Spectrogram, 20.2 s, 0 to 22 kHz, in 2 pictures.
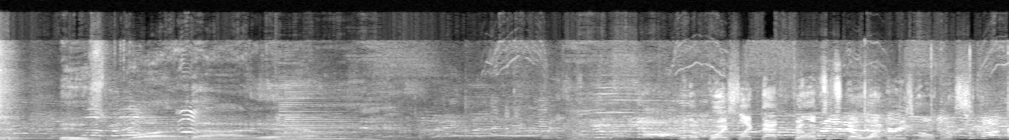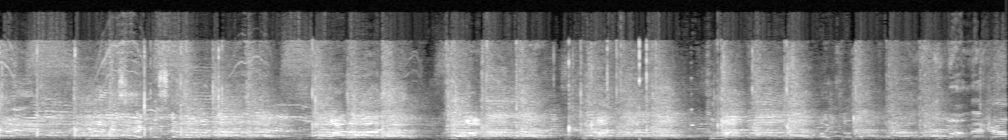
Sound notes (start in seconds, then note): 16.4 fans chanting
